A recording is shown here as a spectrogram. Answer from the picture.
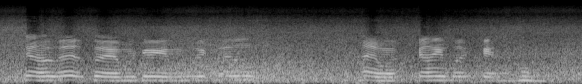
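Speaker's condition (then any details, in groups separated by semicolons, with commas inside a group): Cerebral palsy; body affected; speech disability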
